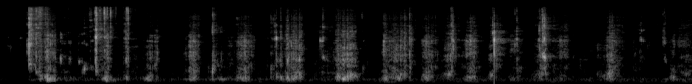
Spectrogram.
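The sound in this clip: Wasabi ranch flavored potato chips are crunched and chewed in many sharp, irregular bursts, quietly and with no talking.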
